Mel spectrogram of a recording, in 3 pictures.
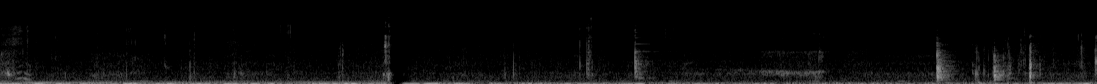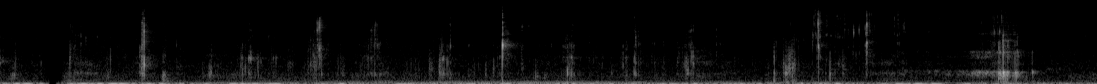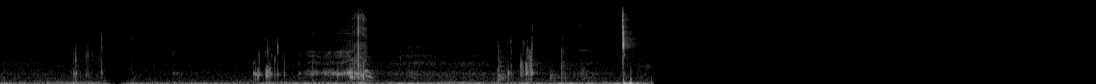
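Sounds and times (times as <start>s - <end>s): person chewing with wet smacks: 9.7s - 20.4s, 27.0s - 28.3s
person sipping from a glass: 24.5s - 25.8s.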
